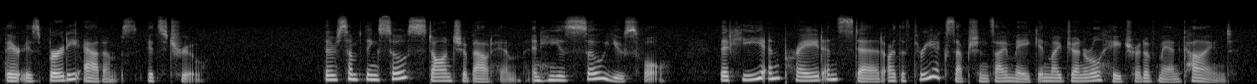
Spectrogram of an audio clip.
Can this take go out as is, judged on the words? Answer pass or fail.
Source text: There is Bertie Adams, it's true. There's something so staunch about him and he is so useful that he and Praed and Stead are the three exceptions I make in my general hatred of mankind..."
pass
